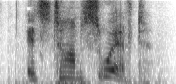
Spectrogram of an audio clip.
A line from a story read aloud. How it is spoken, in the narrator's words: cried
